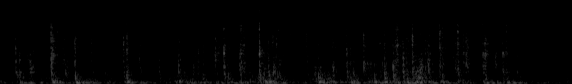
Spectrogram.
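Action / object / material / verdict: tap / plastic computer keyboard / plastic / none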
